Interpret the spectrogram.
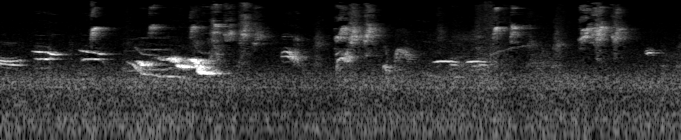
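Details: Song of a Eurasian bullfinch taught by its owner, mimicking the owner's whistle along with nightingale and thrush phrases; soft piping whistles that slide and fall, one louder descending warbled phrase early, then quieter short notes mixed with high twittering.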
